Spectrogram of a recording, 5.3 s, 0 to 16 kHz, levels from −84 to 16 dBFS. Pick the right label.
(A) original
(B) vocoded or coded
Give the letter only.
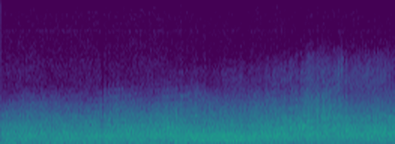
A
